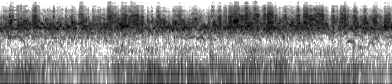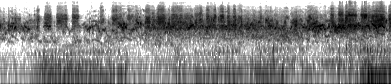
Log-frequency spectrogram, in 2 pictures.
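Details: Australian budgies, pet birds, singing and chirping: a dense continuous chatter of many high twittering and whistled notes from several birds at once, with warbles and squeaks overlapping without pause.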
